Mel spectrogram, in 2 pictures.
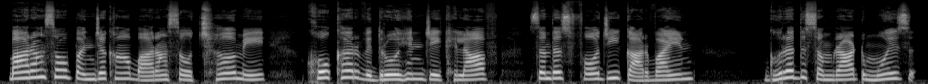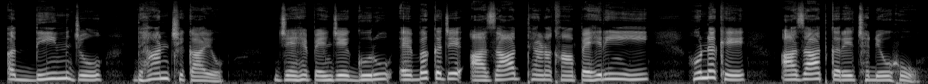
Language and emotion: Sindhi, neutral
